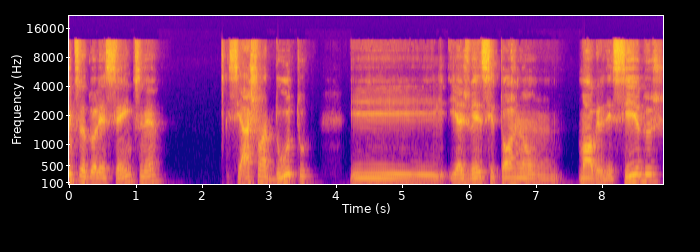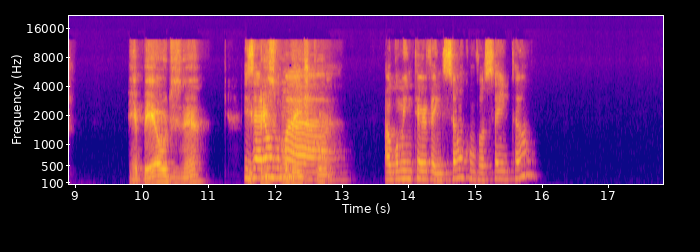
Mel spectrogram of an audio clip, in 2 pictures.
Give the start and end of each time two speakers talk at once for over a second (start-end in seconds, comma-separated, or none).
11.6-12.9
